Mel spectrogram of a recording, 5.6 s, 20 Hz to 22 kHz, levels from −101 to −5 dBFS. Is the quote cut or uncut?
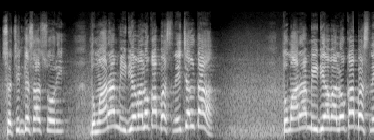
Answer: uncut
